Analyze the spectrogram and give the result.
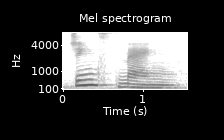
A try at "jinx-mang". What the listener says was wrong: And I noticed that put an epithetic K in there.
